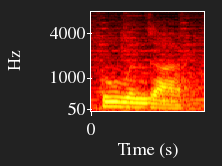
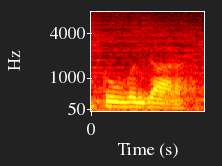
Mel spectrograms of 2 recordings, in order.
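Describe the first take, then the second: No difference in how they are said.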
